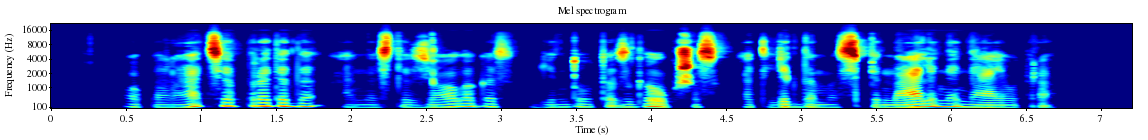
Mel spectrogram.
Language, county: Lithuanian, Klaipėda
